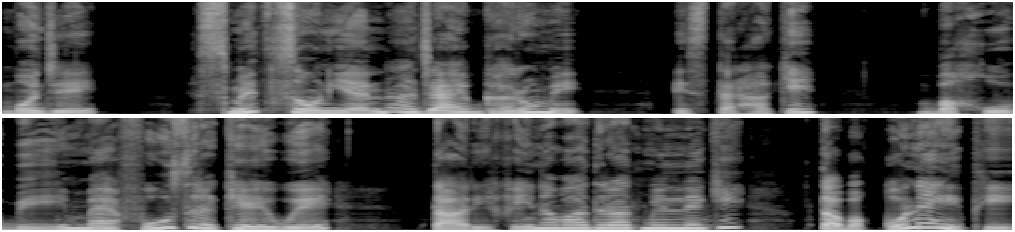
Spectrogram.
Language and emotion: Urdu, surprised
